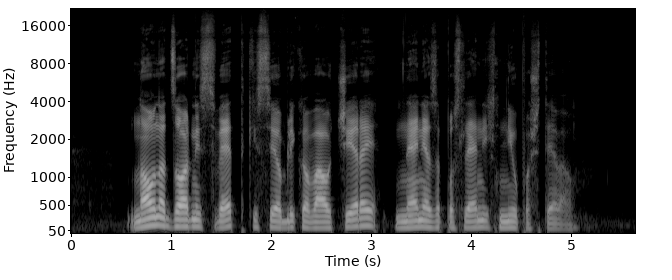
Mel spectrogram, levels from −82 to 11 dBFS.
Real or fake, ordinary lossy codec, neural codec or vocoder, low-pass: real; none; none; none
